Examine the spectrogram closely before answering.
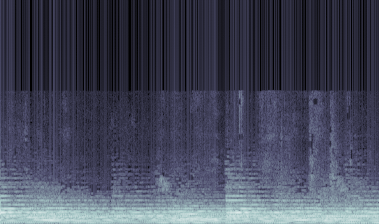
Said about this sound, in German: Das sind so Glocken, ne? Da kommt man ja, aber man muss bei Glocken muss man auch ein bisschen immer zuhören, denn die Schwingung, die so Glocken auf uns wirken, die wirken in uns nach.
